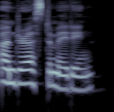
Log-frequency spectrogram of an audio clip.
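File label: "underestimating", US English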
